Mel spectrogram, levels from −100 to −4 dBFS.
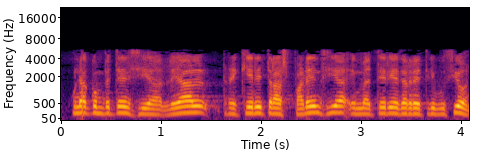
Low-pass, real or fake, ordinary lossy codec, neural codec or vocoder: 5.4 kHz; real; none; none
